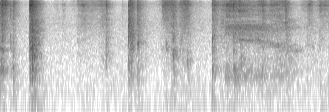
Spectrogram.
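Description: Tarot cards being shuffled by hand, a series of soft riffling and slapping bursts, quiet and close, with no talking.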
